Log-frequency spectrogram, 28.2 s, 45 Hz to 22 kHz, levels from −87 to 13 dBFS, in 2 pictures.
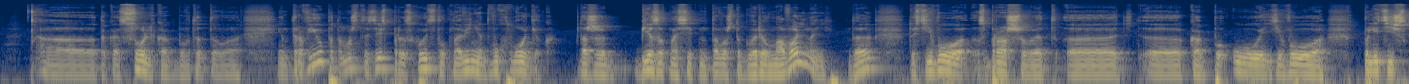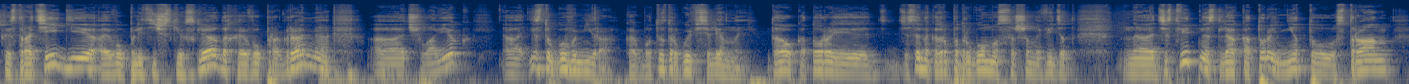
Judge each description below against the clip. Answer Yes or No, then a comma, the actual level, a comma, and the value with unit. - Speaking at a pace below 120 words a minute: No, average, 130 wpm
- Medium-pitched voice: No, low, 105 Hz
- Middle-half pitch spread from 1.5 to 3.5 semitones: No, average, 4.2 semitones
